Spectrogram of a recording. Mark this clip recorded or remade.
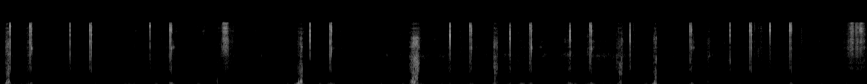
remade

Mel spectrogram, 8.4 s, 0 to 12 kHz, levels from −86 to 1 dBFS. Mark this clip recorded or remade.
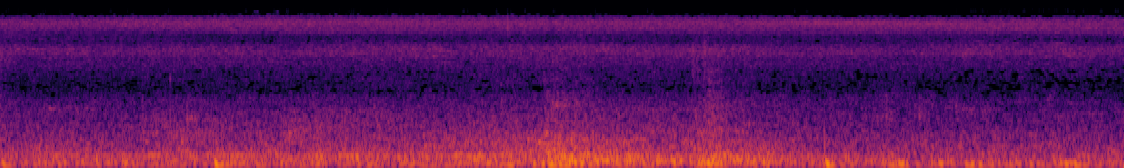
recorded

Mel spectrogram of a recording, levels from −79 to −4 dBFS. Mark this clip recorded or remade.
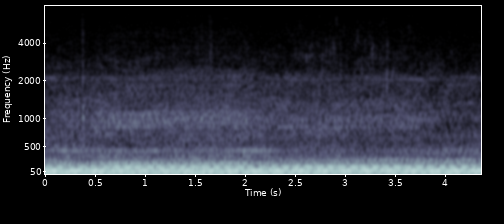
recorded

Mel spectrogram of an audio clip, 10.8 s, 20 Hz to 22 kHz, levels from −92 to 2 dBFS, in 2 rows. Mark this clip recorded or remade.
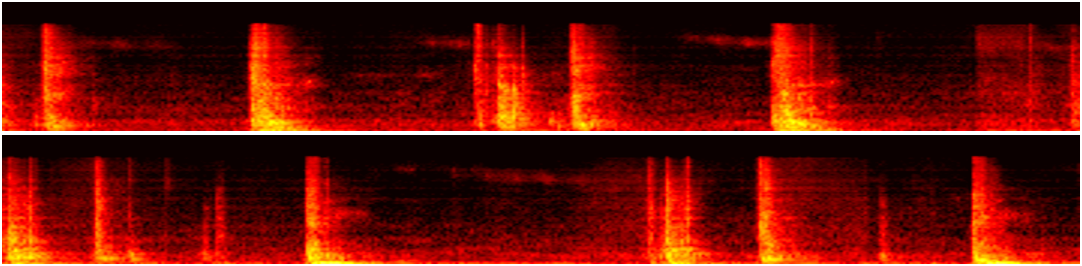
remade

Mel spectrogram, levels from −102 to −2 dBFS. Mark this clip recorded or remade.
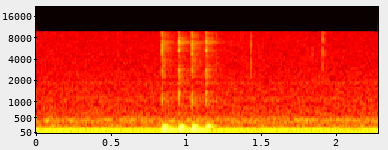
recorded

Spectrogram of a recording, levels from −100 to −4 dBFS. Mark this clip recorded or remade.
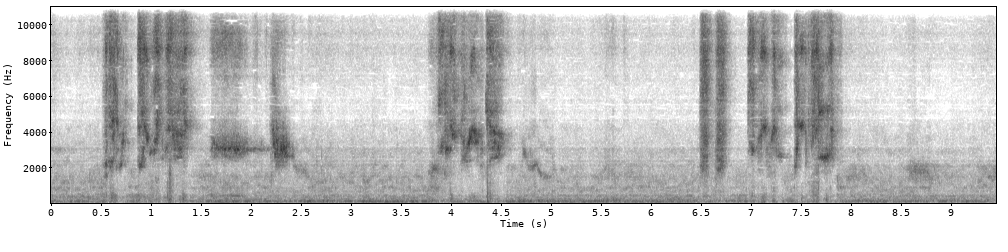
remade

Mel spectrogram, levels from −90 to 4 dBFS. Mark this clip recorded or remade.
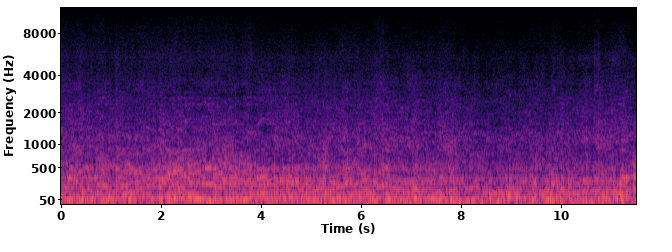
remade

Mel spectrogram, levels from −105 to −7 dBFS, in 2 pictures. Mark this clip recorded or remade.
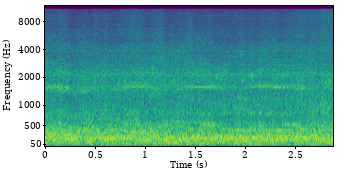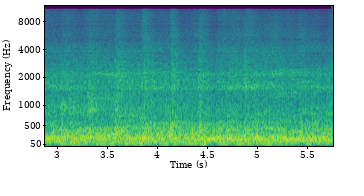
remade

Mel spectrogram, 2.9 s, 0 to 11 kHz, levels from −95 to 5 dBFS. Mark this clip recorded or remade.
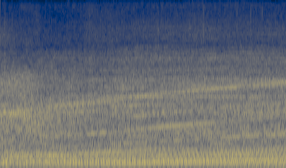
recorded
